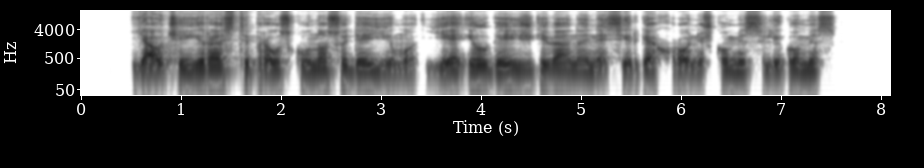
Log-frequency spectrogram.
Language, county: Lithuanian, Kaunas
